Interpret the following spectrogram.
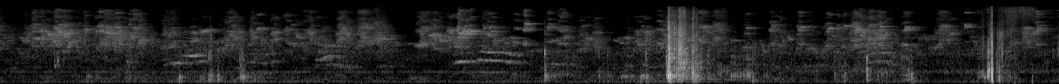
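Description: Scratchy rustling and small clicks of light plastic containers being handled and tipped, with a sharp plastic knock about two-thirds of the way through and another click near the end.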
